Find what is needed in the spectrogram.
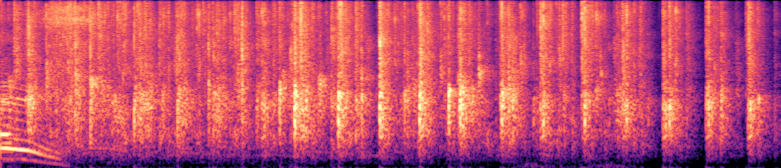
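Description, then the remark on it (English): A few people applaud each other in a steady, energetic patter for several seconds, opening with a brief falling vocal whoop before the clapping takes over. “We have another three round of applause for each other.”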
